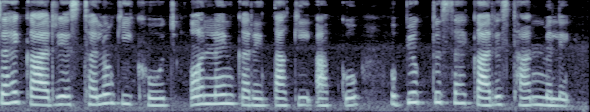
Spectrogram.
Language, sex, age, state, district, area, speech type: Hindi, female, 60+, Madhya Pradesh, Bhopal, urban, read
